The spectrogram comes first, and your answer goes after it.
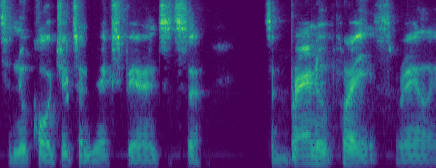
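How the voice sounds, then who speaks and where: With a non-native accent, a man speaks at a very deep, low pitch in a bright, sharp tone, using ordinary pitch variation. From refugee camp in Tanzania, born in DR Congo. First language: not English. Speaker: refugee storyteller. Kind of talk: interview. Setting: livestream. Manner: hesitant, many fillers.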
